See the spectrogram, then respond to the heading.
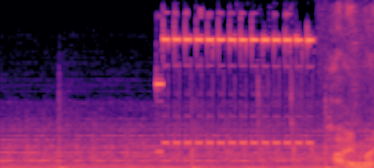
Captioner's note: phone rings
